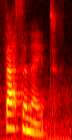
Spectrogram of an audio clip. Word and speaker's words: fascinate: depth and doubt now the letter C can cause a few problems because it's often silent after the letter s like in these very common examples they're quite tricky muscle muscle scissors fascinate scene scenario muscle scissors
